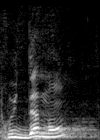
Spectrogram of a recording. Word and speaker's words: prudemment: Prudemment, c'est un adverbe qui vient de prudent, Comme prudent a lui-même un E, prudemment conserve ce E, bien qu'on prononce prudemment.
